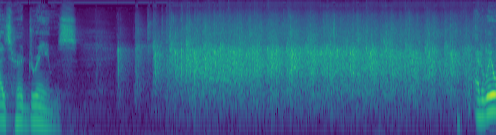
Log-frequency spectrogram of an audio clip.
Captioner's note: applause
